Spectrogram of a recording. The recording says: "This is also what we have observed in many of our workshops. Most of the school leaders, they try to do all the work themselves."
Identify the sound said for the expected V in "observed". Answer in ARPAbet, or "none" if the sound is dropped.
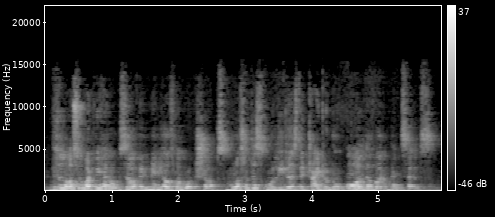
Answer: V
